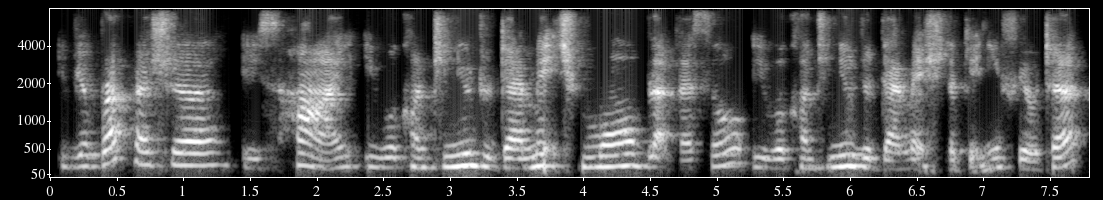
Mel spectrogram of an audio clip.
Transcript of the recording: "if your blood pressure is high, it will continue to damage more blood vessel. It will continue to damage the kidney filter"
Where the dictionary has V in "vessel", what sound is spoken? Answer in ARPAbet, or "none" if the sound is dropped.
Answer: V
